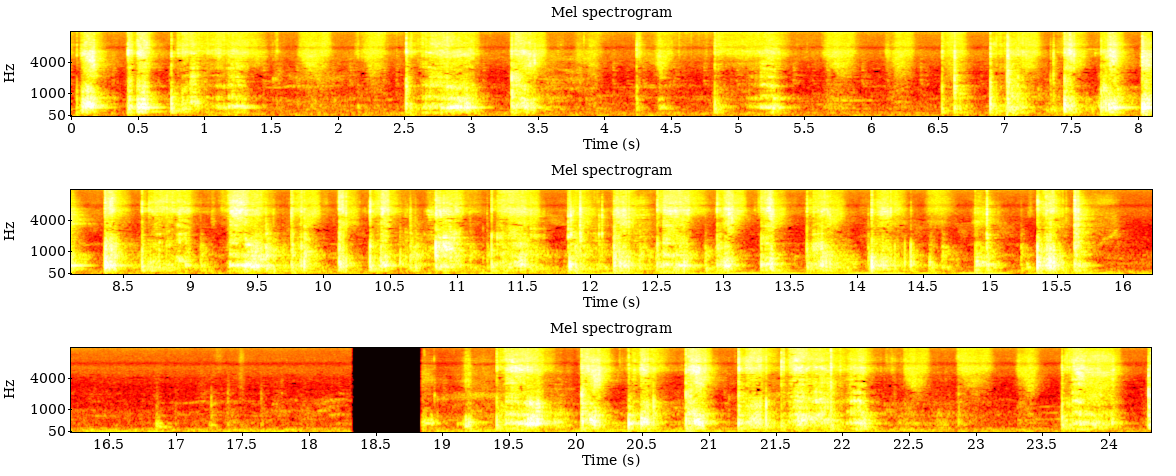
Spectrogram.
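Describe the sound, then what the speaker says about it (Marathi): Semolina (rava) roasting in a pan on a low flame, stirred with a spoon in a steady run of close scraping and rasping strokes, broken by a short pause before the stirring resumes. "कमी फ्लेमवरती छान आपल्याला रवा भाजून घ्यायचा आहे."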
